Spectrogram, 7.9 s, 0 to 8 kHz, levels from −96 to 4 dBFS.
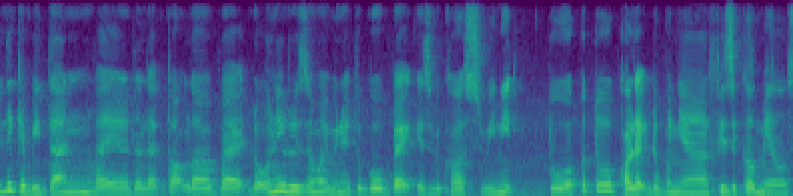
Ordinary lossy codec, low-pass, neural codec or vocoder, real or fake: none; none; none; real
